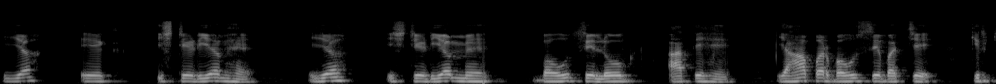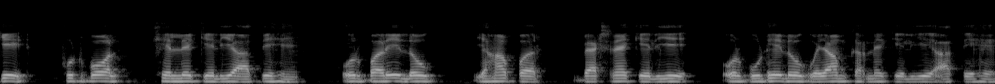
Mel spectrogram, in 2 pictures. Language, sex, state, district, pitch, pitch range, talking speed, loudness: Hindi, male, Bihar, Supaul, 135 Hz, 130-145 Hz, 130 wpm, -30 LUFS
